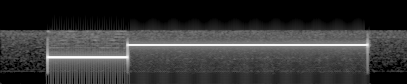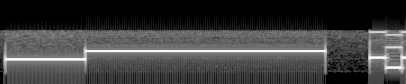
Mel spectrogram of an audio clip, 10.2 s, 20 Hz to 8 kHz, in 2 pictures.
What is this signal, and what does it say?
Two-tone page, heard as a one-second tone, then a three-second tone, about 900 then 1600 Hz, about 810 then 1220 Hz, with noise. It is heard from 0.6 to 9.2 s.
